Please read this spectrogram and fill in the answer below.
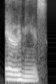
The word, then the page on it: Erinys: Indian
